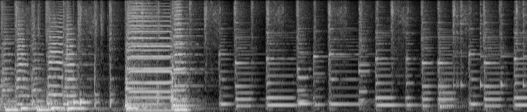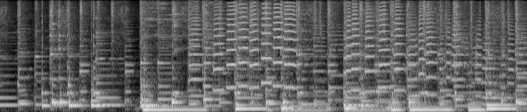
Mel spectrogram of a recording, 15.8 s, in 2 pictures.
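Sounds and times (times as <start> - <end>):
Latin jazz music: 0.0 - 15.8.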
